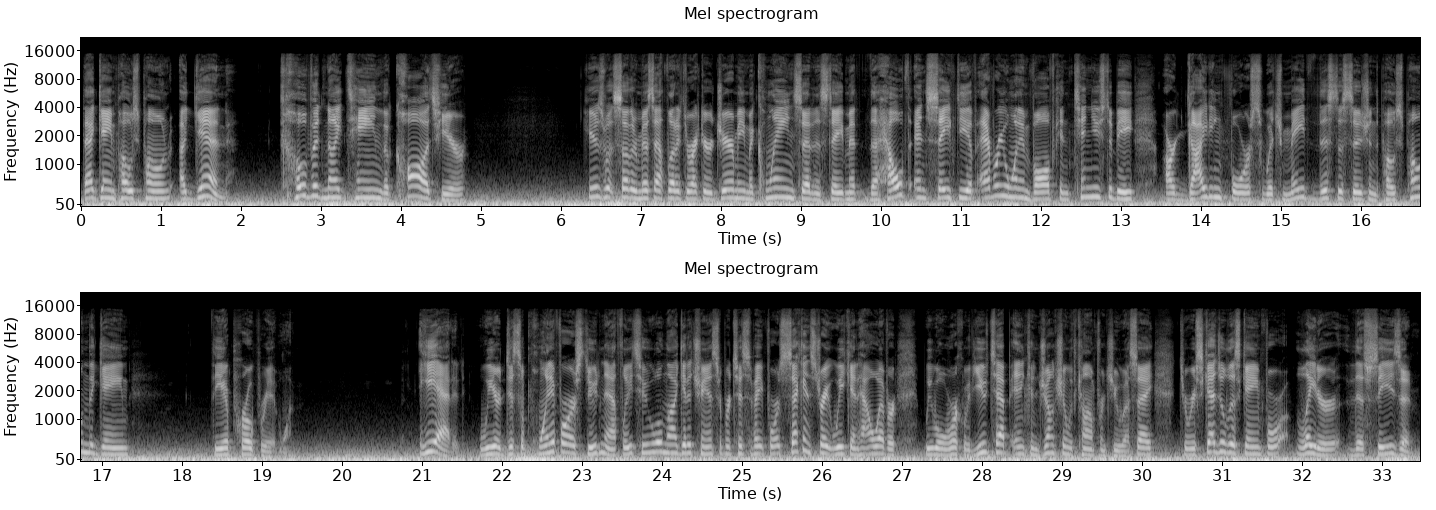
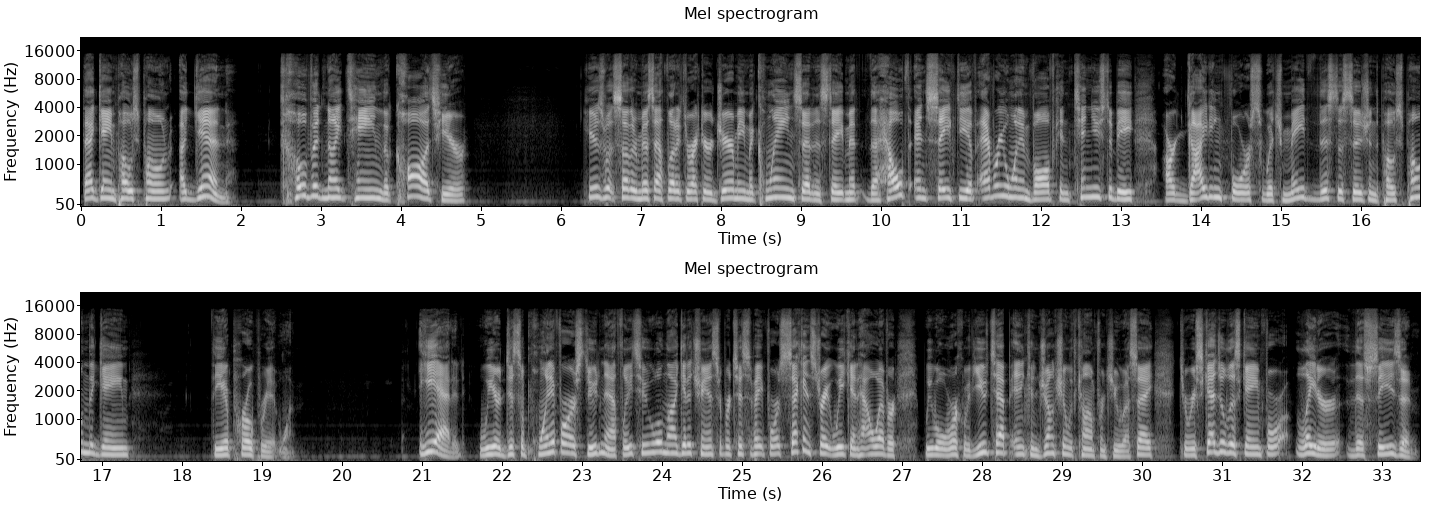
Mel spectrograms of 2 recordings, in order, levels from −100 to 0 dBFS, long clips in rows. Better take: second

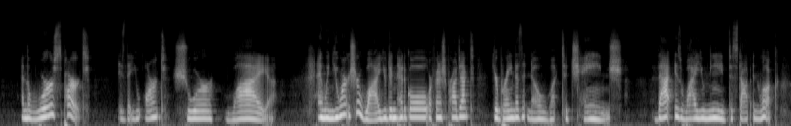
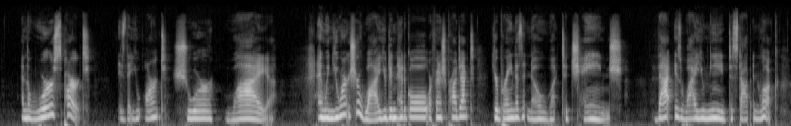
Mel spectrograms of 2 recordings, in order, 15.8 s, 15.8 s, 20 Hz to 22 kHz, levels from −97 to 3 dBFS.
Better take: second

